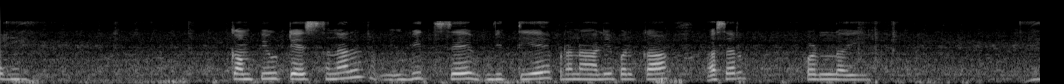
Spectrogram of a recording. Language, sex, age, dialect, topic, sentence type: Magahi, female, 46-50, Central/Standard, banking, statement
